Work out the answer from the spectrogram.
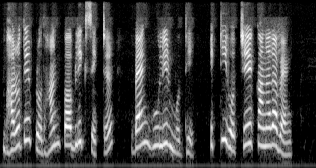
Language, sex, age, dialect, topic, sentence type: Bengali, female, 25-30, Standard Colloquial, banking, statement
